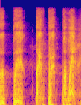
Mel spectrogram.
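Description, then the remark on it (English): A woman beatboxing in a squawky, Donald Duck-like tone: about five loud, buzzy, quacking bursts in a quick, uneven rhythm, with short gaps between them and no ordinary speech. “Now she's beatboxing.”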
